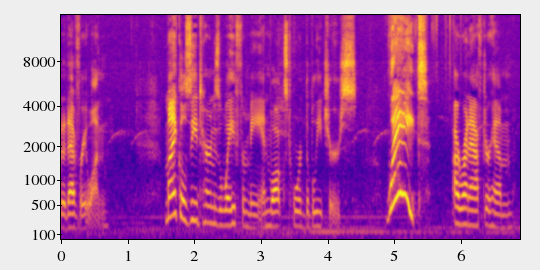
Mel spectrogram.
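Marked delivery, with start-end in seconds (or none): 4.9-5.5 loud, very high call. Acted. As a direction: call after him as he leaves. Calling after friend walking away.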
